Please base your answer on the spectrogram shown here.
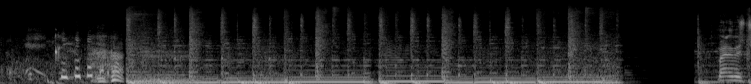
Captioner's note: laughter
